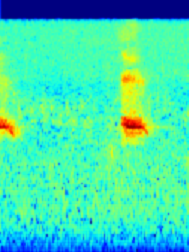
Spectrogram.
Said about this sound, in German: Und so hört sich das bei einem Babyluchs an.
